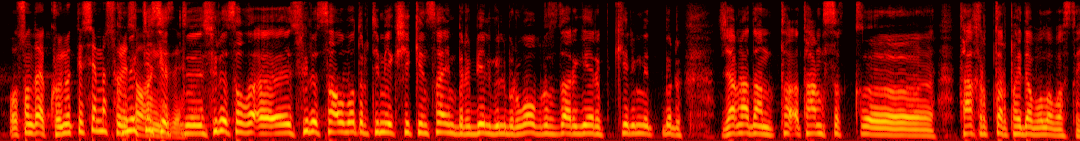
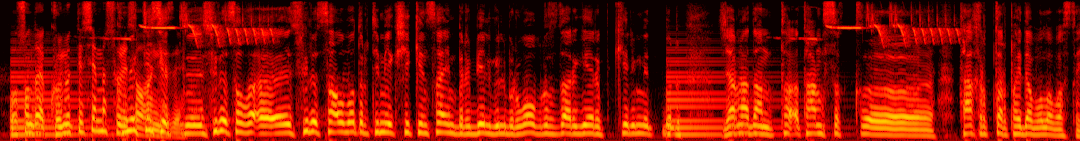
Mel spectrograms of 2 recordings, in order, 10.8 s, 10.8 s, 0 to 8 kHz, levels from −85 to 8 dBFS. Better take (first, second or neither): first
